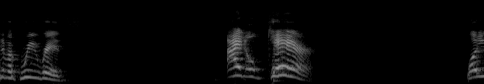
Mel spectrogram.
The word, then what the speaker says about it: Aguirre: In Spanish, it is said as Aguirre. Aguirre.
